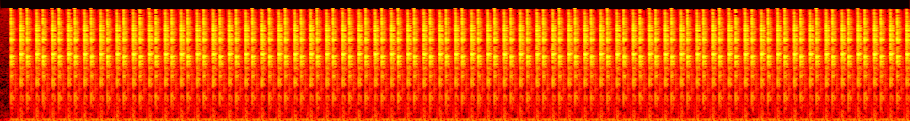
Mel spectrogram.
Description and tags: This sound is recorded by Philips GoGear Rage player.
There is not used real ratchet, but is replaced by something. I recorded the sound before year and don´t know, what i used. I maybe recall in time.
pilgrimage, gathering, noise, assembly, demonstration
